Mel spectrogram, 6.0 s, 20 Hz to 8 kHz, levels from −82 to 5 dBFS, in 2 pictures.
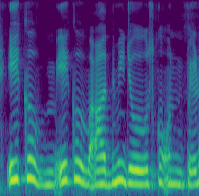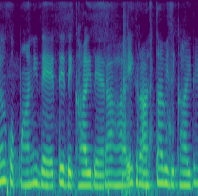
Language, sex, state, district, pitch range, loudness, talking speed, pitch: Hindi, female, Bihar, Kishanganj, 195-230 Hz, -14 LUFS, 190 wpm, 210 Hz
